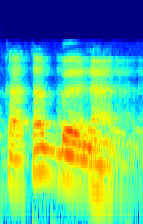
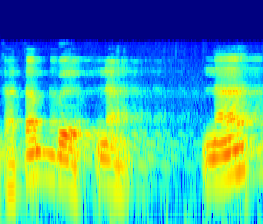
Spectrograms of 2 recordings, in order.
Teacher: ba itu makharijul hurufnya pada syafatain yang disentuhkan itu pada bibir bawah dan atas sebagaimana mim.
